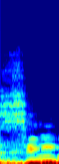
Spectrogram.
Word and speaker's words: শৃঙ্গ: পর্বত শৃঙ্গ, আমরা এই যে শৃঙ্গ বললাম, এইখানে এই স-এর উচ্চারণ এস এর মতো বা দন্তস্বয়ের মতো।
